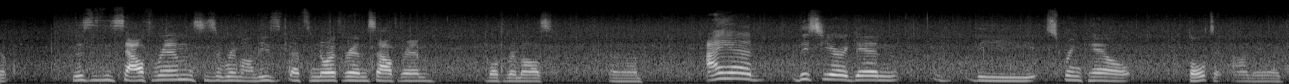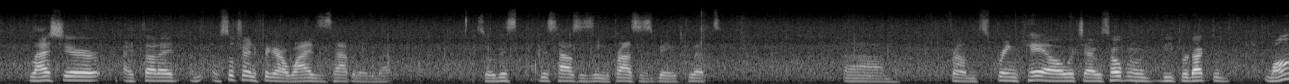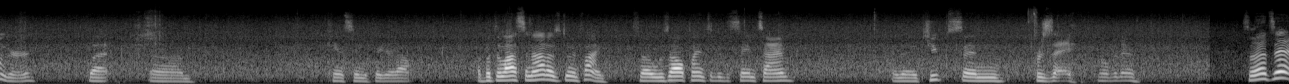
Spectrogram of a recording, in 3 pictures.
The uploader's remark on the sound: The first hour and twenty minutes is a sit down discussion talking about their farm story and the remaining forty minutes part of of the show features a walking tour of the farm where you can listen to the rain as we walk between high tunnels and rows of kale.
